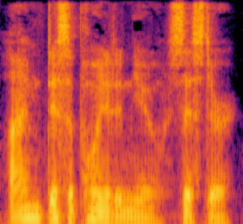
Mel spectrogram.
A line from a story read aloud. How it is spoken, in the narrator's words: the white alicorn said sadly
